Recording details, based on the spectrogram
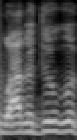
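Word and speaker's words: Ouagadougou: Yeah, you said the correct the correct pronunciation. Wagadoo.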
